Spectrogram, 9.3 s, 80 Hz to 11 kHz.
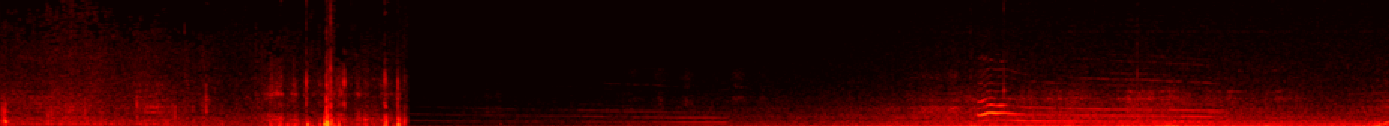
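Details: Domestic cat during a meeting between Elma, a small two-year-old female weighing 3.5 kilograms, and Kutvonen, the biggest cat in town; after a crackling rustle, long drawn-out, slightly falling yowls follow with quiet background hum.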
